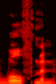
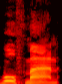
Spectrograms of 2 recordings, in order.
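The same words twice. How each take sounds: First: It sounds like a family surname. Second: It sounds like a title, not a surname. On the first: The speaker calls it wrong. "I pronounced it Wolfman for some reason, as if as if it was a surname" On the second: The speaker calls it right. "it was Wolfman"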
